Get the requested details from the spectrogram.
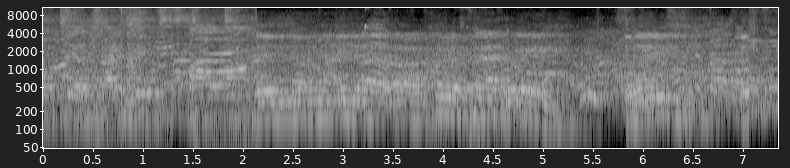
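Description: A crowd of young people chatters and cheers loudly.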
